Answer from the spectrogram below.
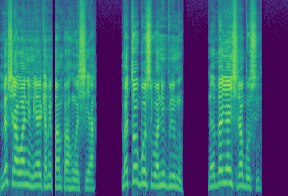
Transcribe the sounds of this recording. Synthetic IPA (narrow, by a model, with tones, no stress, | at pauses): me˦ɕi˨ɾa˦wɔ̃˦nːɪ̃˦˨mɪ̃˨˦ɛ˦t͡ɕᶣa˨mɪ̃˦pʰã˦m̩˦pʰã˨˦ɦũ˦æ˨ɕɪ˦a˦ | mɛ̃˦tɔ˦bo˦su˨wɔ̃˨nɪ̃˦bɾi˦mũ˨ | nã˨bɛ˦jɛ˦n̩˦ɕi˨ɾa˦bo˨su˦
